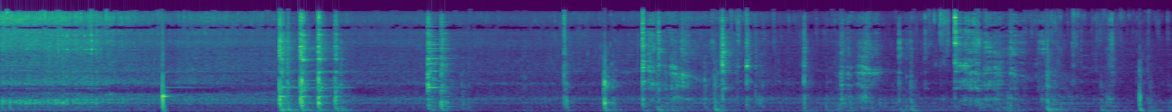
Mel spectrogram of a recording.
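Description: A spoon stirring boiled chickpeas into a pan of fried masala gravy, scraping the pan, with a light sizzle. The spoon knocks sharply against the pan several times around four seconds in.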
